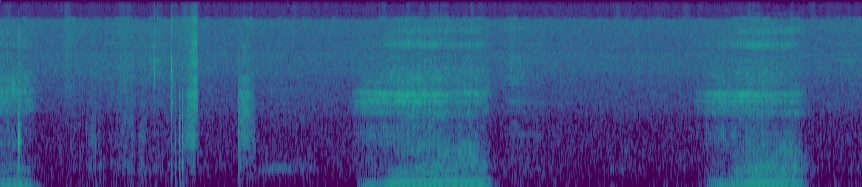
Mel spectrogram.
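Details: Full-grown male Fox Red Labrador snoring while asleep, said to often wake himself: deep, loud rumbling snores on the in-breath, two over several seconds, with small clicks between.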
